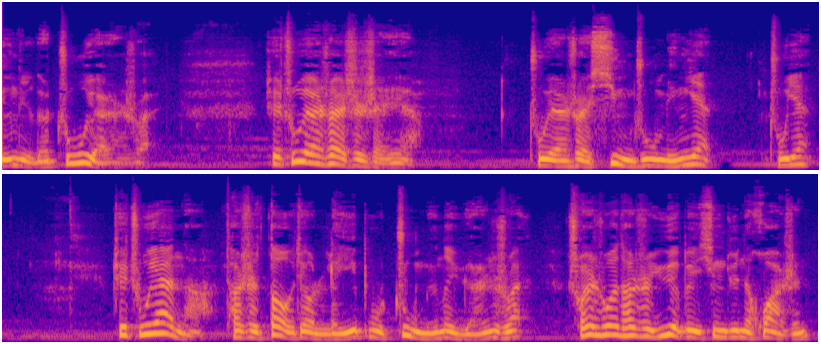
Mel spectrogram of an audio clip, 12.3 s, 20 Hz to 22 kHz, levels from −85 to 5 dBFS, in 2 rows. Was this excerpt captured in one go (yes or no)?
yes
